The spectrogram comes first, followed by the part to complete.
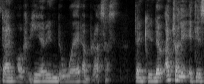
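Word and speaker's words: Abraxas: So abraas is not abraus it's a it's x a s not x u s thank you and then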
